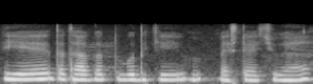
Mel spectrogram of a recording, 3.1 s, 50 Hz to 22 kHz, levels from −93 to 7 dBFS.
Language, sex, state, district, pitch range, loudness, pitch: Hindi, female, Bihar, West Champaran, 205-225 Hz, -13 LUFS, 215 Hz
